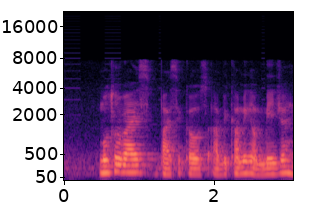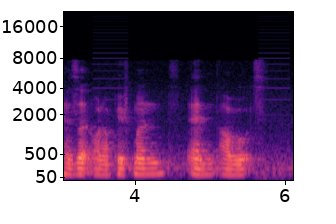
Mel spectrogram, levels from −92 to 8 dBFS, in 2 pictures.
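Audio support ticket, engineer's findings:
Faint buzzing and chirping under the speech, present from start to end. Pulse rate around 1 kHz, roughly 40 dB below the voice. Computer activity noise. Processor, graphics or mouse load shifting the shared audio ground. Tracks machine activity, not the speech.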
